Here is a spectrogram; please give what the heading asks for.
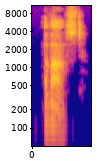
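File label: "avast", Australian English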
